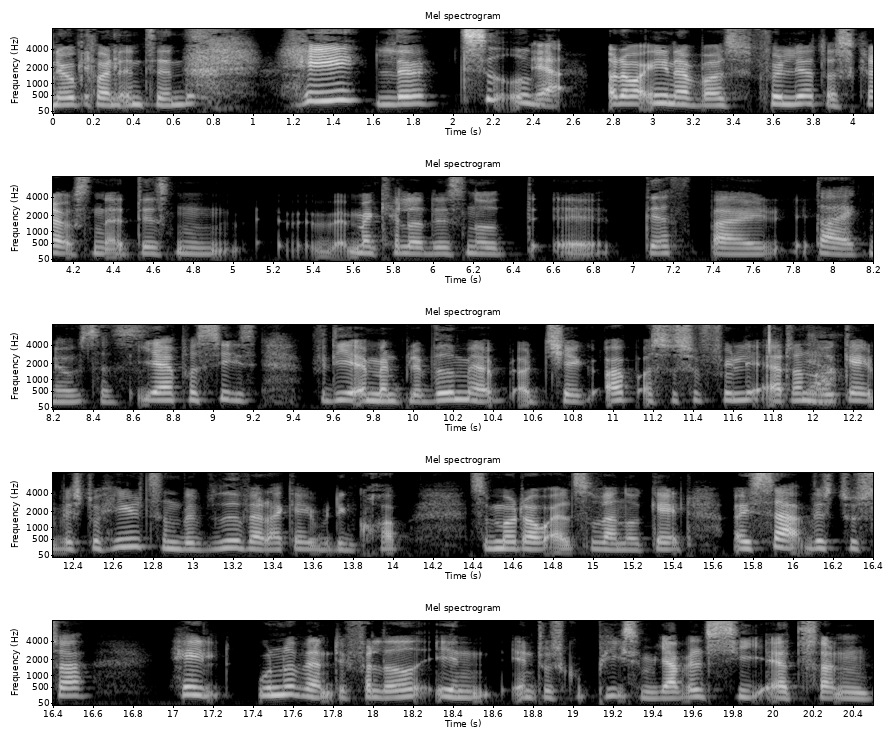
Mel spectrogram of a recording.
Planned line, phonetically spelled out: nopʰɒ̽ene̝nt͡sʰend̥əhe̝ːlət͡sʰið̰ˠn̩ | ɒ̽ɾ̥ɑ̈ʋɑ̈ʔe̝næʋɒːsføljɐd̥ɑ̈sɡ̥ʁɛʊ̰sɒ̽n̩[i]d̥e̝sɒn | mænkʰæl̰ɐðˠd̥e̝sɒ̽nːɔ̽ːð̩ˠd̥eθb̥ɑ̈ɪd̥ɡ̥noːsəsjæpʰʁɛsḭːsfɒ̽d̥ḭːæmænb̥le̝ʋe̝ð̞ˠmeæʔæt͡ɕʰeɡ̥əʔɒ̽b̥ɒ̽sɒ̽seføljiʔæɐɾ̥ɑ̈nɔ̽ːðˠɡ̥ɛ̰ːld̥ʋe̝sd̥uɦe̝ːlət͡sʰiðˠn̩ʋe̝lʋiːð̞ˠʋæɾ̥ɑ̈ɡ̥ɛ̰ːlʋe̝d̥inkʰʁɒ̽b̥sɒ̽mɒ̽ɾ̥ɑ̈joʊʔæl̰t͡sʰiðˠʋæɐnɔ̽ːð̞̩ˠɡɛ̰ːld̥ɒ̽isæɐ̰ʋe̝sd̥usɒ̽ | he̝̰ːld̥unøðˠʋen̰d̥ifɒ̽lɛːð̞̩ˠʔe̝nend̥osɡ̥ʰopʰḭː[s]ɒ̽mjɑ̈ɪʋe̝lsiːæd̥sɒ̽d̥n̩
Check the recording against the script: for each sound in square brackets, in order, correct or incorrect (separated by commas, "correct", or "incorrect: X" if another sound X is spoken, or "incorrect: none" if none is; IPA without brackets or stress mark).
incorrect: æ, correct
